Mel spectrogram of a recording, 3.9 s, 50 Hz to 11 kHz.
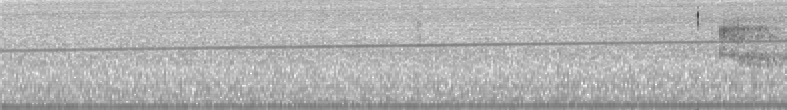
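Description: A King Air 350 turboprop engine cranks for start in the X-Plane 11 flight simulator, a steady rising whine and low drone held evenly throughout, with a faint click near the end and no talking.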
